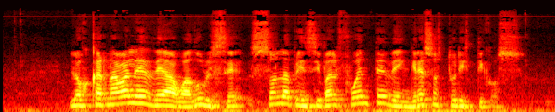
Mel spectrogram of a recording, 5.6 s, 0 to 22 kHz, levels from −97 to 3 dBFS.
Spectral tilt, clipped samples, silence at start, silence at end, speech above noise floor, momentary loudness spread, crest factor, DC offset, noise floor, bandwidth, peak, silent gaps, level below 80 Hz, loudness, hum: -6 dB/octave; under 0.1%; 0.3 s; 0.35 s; 28 dB; 14 LU; 16 dB; under 0.1%; -45 dBFS; 15.5 kHz; -2 dBFS; none; -42 dBFS; -17 LUFS; none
